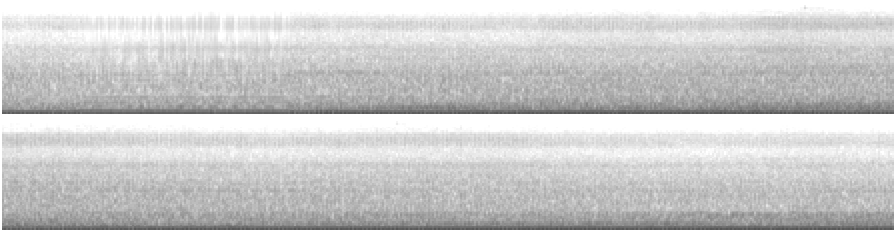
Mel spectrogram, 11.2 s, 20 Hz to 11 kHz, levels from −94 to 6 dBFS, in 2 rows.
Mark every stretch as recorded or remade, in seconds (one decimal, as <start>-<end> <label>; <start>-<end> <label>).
0.0-0.5 recorded; 0.5-1.8 remade; 1.8-11.2 recorded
